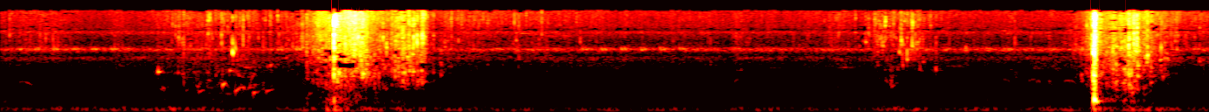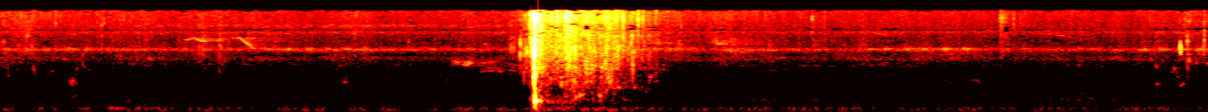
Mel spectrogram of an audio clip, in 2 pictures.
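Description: Three short, sharp splashes of river water, a few seconds apart, as a large fish thrashes in a cast net held in the water.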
